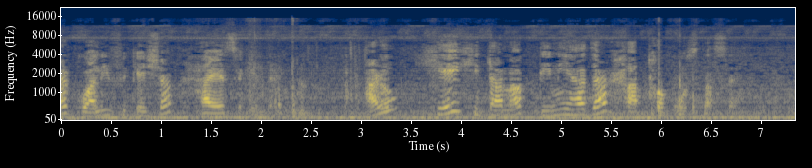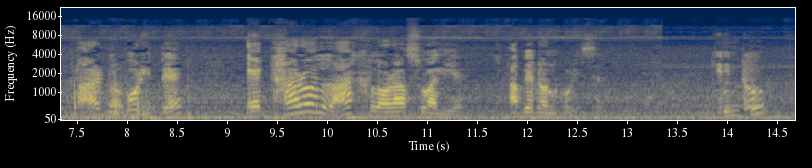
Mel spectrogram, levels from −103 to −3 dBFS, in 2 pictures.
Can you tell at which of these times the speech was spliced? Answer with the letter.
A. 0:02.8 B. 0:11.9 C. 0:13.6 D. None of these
C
